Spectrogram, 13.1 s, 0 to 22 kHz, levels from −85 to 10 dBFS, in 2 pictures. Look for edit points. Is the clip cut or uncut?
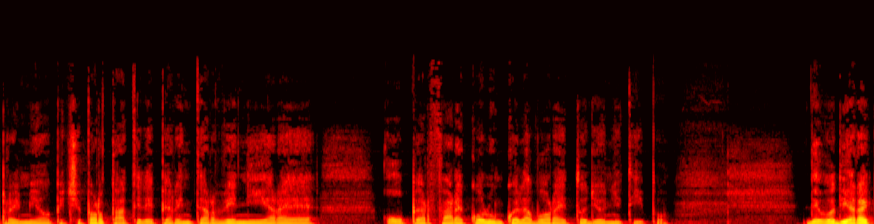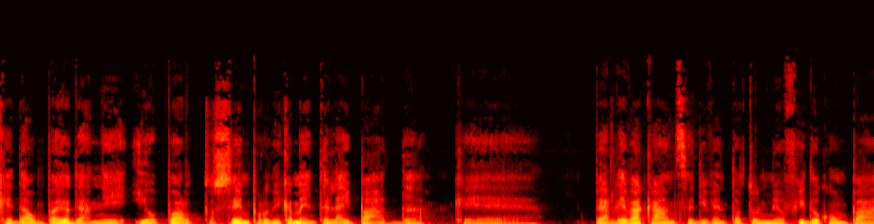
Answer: uncut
